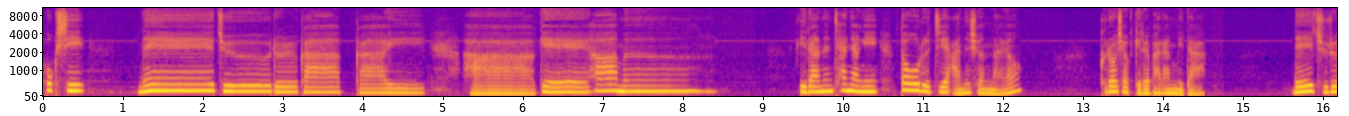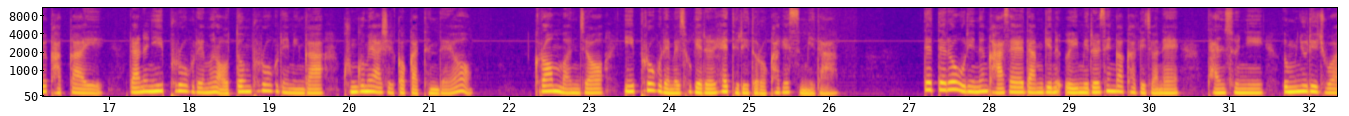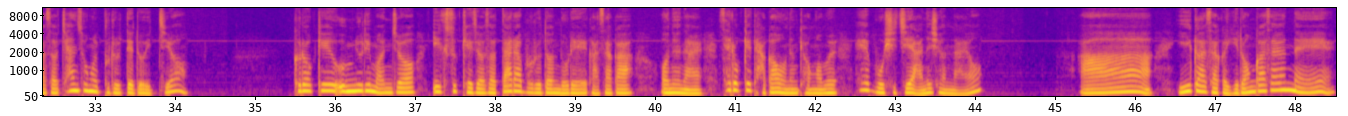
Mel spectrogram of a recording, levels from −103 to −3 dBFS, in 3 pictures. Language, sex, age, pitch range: Korean, female, 30-49, 145-205 Hz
